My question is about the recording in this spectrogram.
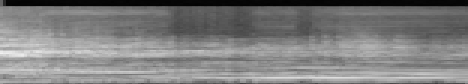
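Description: Guitar music: plucked strings ringing in sustained, overlapping notes, the instrumental accompaniment to a chant.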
